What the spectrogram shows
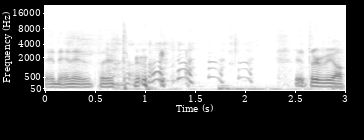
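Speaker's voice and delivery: laughing through the words, swooping pitch. Apologizing for being thrown off by a text: laughing while talking. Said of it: "I'm laughing because Rock Evans is sending me text".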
